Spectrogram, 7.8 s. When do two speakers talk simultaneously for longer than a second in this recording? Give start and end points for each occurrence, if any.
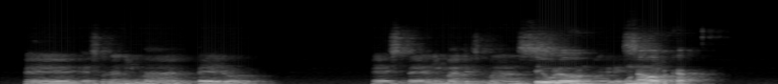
5.1-6.7

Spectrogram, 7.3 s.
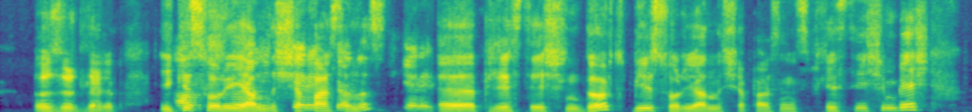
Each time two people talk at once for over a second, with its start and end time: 1.3-2.7

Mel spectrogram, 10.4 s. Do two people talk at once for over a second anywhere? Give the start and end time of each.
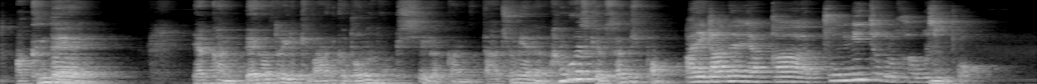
none

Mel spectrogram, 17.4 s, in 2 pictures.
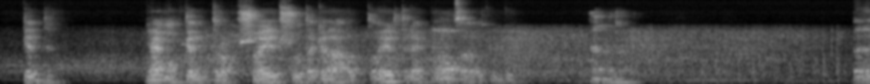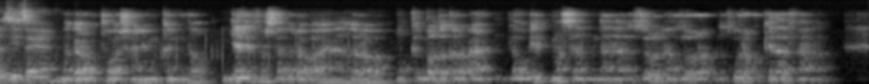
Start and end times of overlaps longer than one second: none

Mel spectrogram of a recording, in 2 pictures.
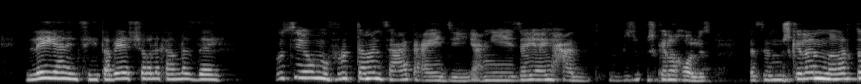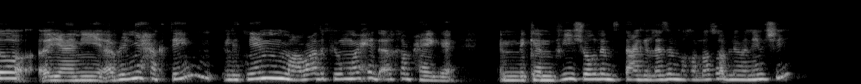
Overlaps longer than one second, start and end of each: none

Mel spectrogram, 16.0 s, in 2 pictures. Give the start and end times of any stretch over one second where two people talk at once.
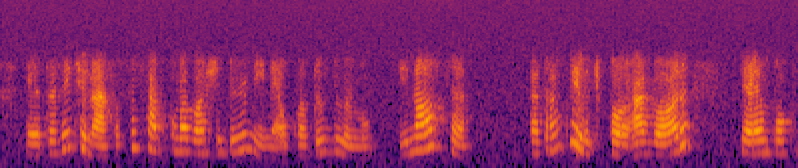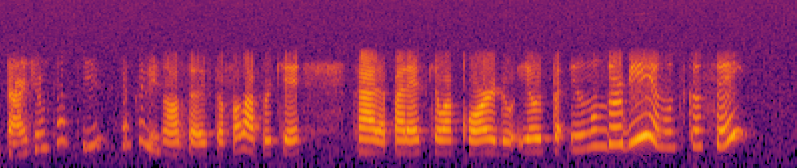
none

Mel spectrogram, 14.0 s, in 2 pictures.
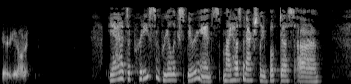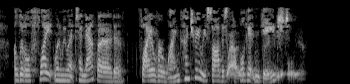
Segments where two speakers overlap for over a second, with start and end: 11.5-12.8

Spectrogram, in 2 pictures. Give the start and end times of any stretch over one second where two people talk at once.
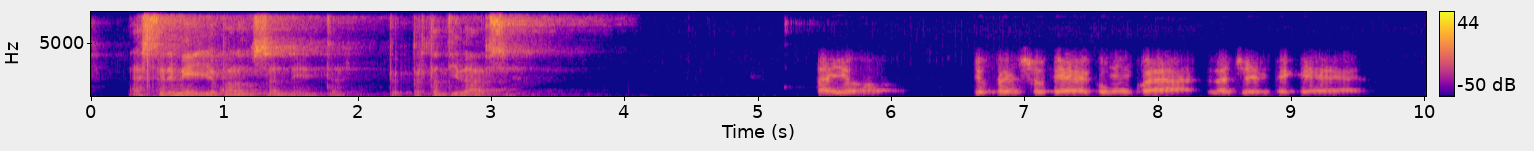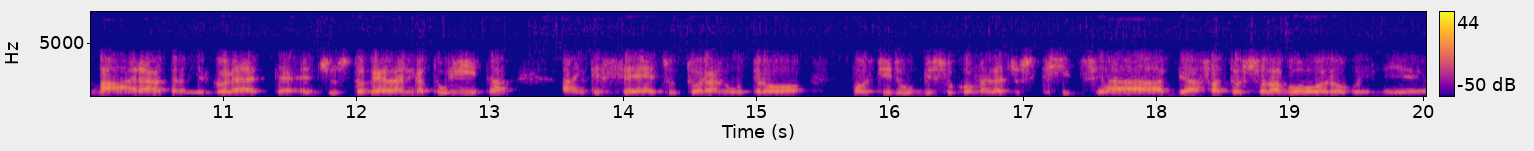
none

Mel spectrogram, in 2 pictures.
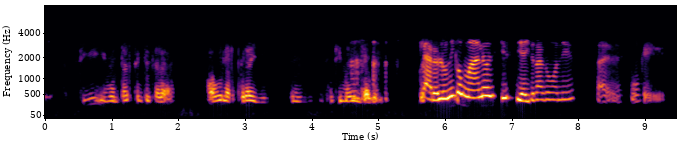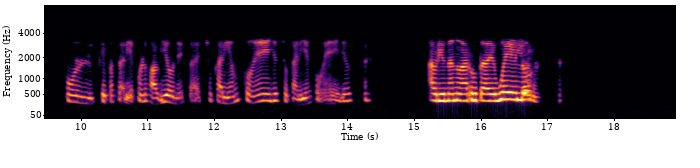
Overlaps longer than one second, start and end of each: none

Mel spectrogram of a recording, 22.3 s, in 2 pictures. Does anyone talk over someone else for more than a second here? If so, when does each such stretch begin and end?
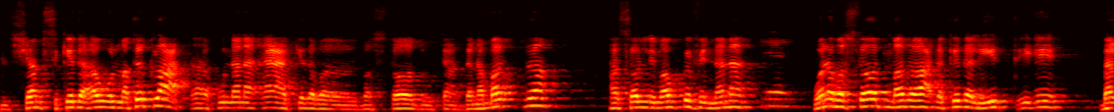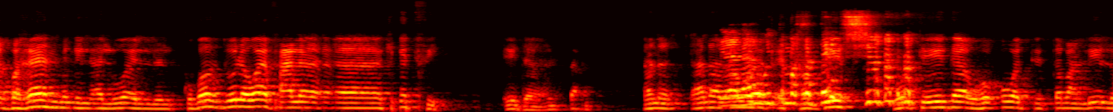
18.3-19.6

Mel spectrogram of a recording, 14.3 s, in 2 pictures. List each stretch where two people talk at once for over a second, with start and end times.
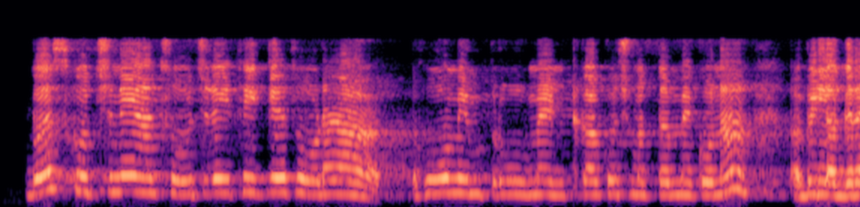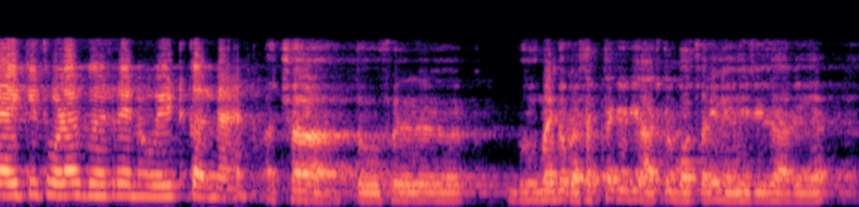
none

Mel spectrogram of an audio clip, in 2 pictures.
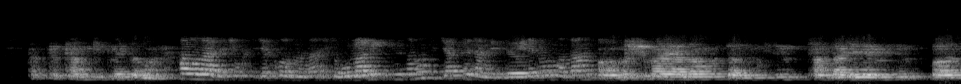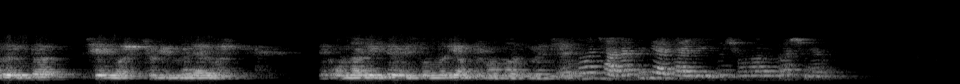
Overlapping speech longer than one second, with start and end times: none

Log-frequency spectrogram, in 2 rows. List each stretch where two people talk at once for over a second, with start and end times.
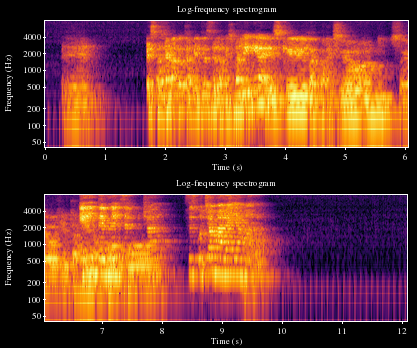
6.6-7.8

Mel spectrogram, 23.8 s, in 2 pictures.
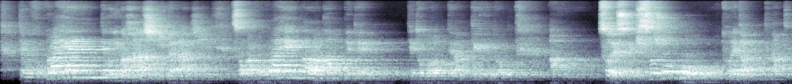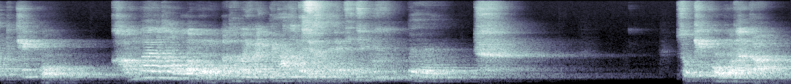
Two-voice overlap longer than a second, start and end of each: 15.2-17.0

